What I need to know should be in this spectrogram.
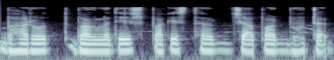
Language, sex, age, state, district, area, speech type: Bengali, male, 18-30, West Bengal, Hooghly, urban, spontaneous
